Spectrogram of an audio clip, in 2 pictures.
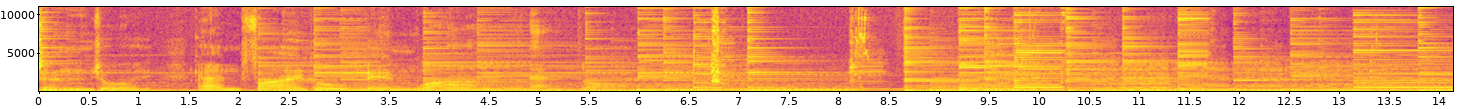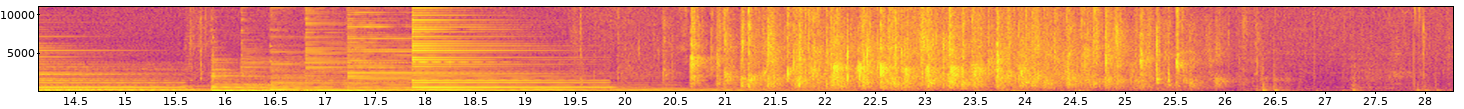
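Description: Acoustic guitar strummed over a bass line, the instrumental close of a worship song. About sixteen seconds in it settles on a long held low chord that dies away, and a soft hissing rustle then fades out near the end.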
